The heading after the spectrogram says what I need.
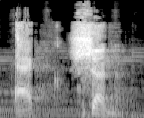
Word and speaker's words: action: TION की आवाज होती है शन, AC की आवाज होती है एक्, इसलिए ACTION का उच्चारण होगा एक्शन, एक्शन।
